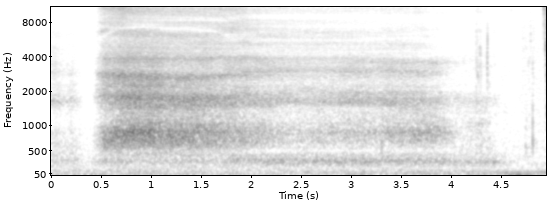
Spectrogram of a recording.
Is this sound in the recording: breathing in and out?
yes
